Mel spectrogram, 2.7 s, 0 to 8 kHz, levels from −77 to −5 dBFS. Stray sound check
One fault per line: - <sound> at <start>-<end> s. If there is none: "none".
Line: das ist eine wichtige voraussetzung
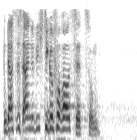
none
